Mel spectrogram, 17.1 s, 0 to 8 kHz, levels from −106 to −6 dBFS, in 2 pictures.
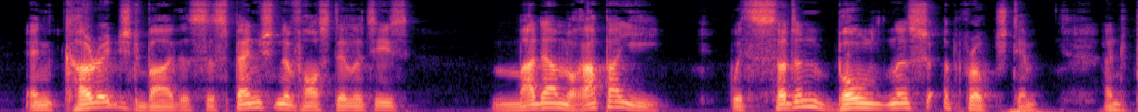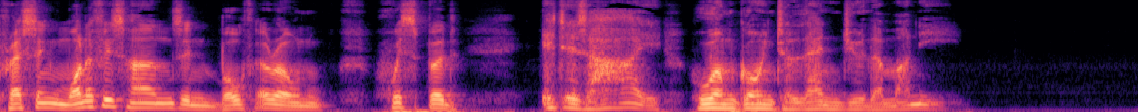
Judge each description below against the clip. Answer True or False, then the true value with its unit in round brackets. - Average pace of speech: False (125 wpm)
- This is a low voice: True (110 Hz)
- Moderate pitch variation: False (5.8 semitones)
